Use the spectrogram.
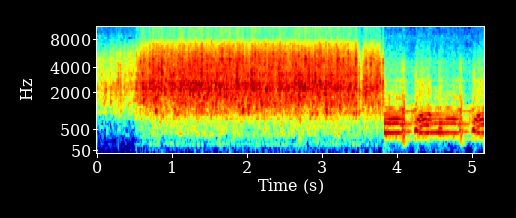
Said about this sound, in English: In a room behind her, a sink overflows with water.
